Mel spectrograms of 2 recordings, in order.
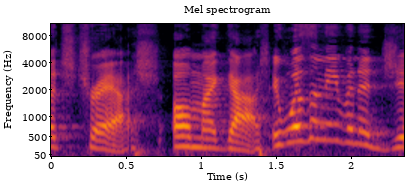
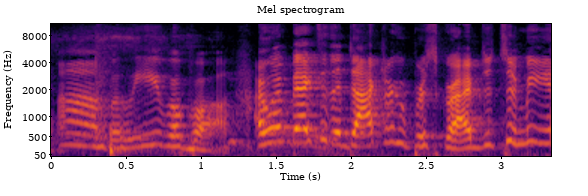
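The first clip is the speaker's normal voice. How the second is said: ordinary talk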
